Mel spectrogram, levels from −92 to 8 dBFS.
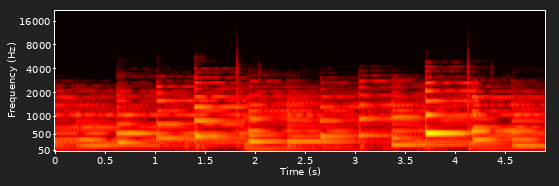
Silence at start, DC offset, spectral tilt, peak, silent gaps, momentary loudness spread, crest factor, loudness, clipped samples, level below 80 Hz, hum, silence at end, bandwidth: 0 s; under 0.1%; -8.5 dB/octave; -12 dBFS; none; 13 LU; 20 dB; -32 LUFS; under 0.1%; -74 dBFS; none; 0 s; 5.8 kHz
